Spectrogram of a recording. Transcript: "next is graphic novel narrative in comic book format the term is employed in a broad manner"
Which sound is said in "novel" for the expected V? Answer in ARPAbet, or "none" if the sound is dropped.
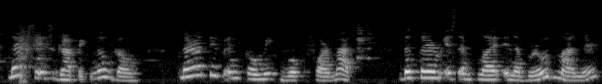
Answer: W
